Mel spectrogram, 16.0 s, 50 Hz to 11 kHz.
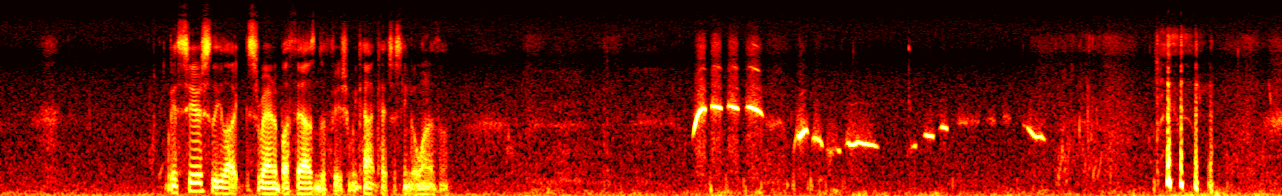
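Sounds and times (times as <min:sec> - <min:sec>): whistled notes: 0:08.7 - 0:13.1.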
